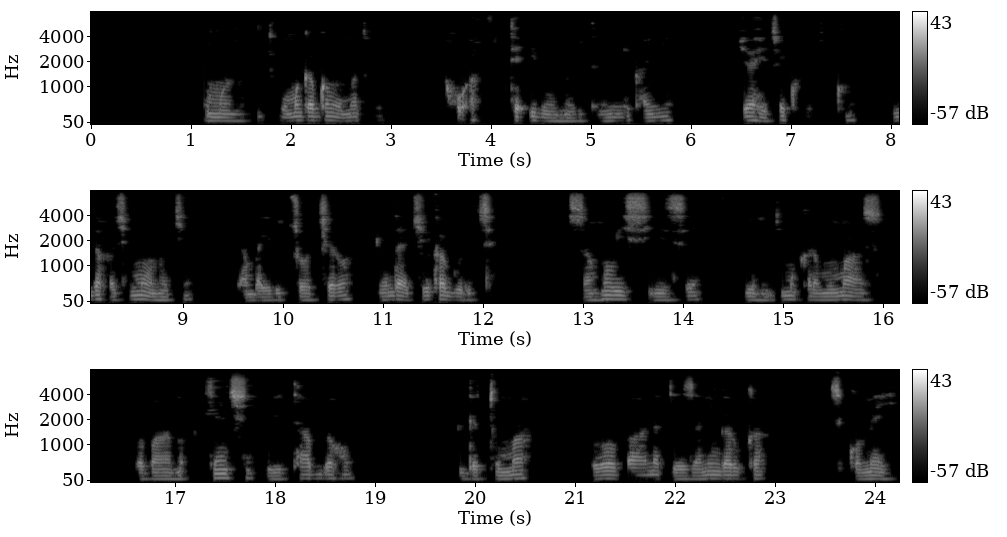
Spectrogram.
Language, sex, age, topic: Kinyarwanda, male, 18-24, health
